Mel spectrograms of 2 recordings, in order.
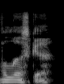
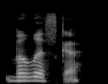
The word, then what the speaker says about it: Villisca: You put the emphasis in the wrong syllable. – On there for it, but got the emphasis on the wrong syllable. It happens. – Well, how do you say it again? Because you know my method. – I call it Villisca. – Villisca. – Yeah. That sounds right to me.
